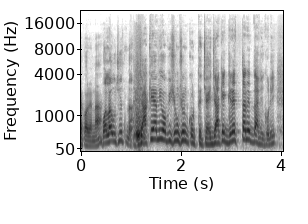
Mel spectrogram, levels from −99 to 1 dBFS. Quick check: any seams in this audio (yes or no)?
yes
